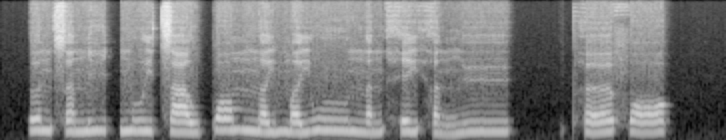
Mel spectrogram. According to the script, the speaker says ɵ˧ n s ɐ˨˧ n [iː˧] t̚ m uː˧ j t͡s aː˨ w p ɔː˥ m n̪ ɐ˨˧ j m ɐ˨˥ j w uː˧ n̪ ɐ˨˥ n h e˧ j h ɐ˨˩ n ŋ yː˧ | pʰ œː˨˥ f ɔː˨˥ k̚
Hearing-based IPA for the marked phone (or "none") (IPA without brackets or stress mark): iː˧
